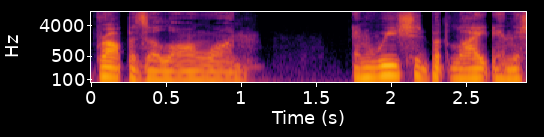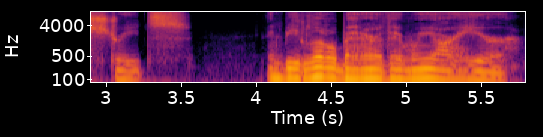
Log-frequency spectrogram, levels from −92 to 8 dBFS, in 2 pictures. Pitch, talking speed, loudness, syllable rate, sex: 95 Hz, 230 wpm, -22 LUFS, 5.8 syllables/s, male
